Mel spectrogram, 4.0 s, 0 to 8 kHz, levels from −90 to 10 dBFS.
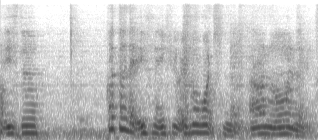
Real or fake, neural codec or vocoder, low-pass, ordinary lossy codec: fake; codec, 32 kHz, 1.9 kbps, SNAC; 7.2 kHz; none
